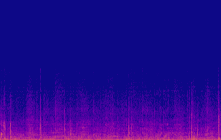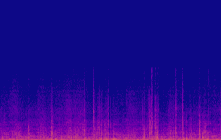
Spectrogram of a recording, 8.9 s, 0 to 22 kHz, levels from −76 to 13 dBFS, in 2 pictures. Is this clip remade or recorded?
remade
